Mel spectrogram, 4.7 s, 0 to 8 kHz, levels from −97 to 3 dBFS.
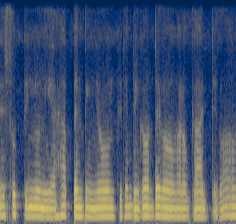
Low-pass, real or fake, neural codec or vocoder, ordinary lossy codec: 7.2 kHz; fake; codec, 16 kHz, 1.1 kbps, Voila-Tokenizer; Opus, 32 kbps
